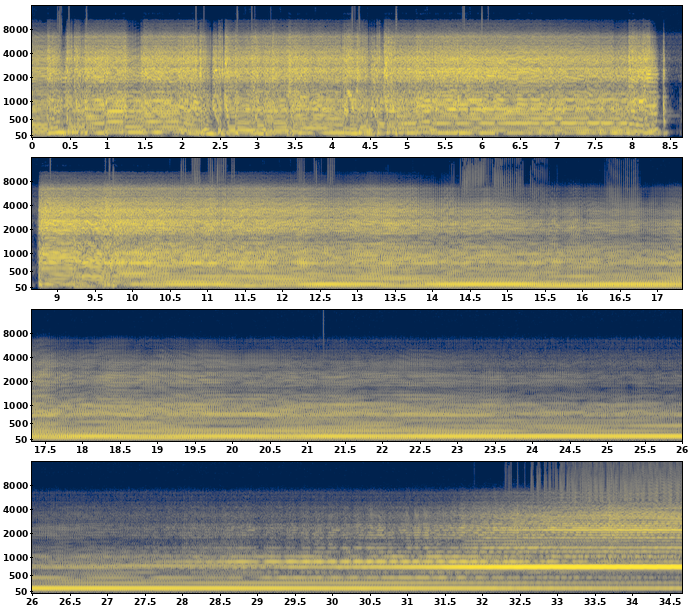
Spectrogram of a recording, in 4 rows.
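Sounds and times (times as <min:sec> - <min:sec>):
high gain guitar amp: 0:00.0 - 0:34.6.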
